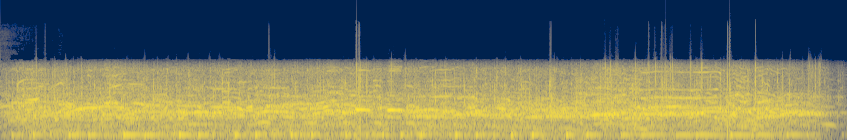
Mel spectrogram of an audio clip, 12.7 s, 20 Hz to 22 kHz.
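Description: A large football crowd erupts in loud, sustained cheering and roaring after Italy's goal for 3-0, a dense wall of shouting voices that stays at full volume throughout without fading.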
